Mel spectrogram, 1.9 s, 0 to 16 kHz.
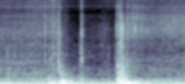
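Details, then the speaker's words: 2017 Toyota Corolla on pre-purchase inspection, driver-side auto power window going up and down; short smooth motor whir with no grinding, clicking or strain, sounds normal. "do I hear anything unusual when the windows going up and down no really sounds good"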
